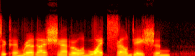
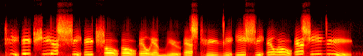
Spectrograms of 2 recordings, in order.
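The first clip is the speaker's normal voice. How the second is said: mock angry shout; 7 semitones higher than usual. A narrator's reading. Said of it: "she shouted angrily".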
